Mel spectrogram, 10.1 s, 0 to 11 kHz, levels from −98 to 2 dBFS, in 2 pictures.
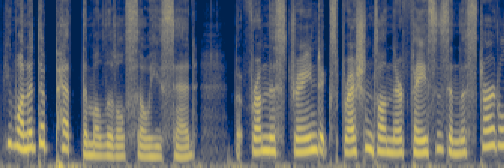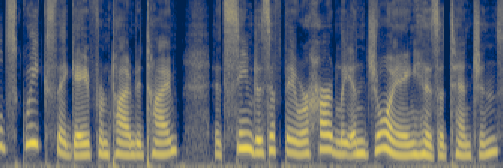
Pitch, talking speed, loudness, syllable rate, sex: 215 Hz, 225 wpm, -18 LUFS, 5.6 syllables/s, female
